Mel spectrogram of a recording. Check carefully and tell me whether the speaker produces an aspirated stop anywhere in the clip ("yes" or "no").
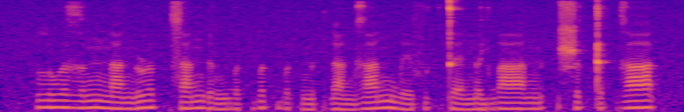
no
